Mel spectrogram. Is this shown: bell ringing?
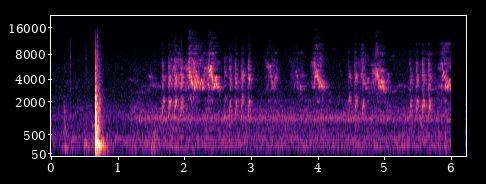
no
